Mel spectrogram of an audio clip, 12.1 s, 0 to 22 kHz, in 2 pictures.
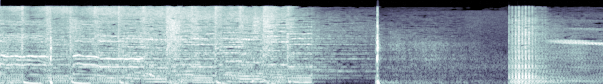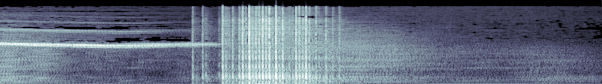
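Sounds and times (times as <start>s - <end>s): firework crackling: 3.8s - 12.0s
firework whistle: 5.1s - 12.0s.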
